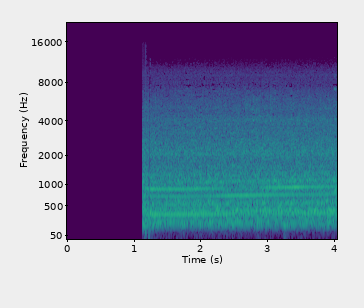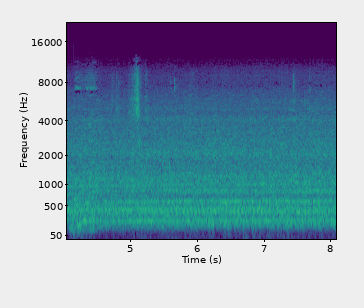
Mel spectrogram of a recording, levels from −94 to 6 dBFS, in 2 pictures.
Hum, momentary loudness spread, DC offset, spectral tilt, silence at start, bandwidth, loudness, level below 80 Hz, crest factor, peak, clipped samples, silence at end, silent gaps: none; 3 LU; under 0.1%; -3 dB/octave; 1.1 s; 12.5 kHz; -31 LUFS; -76 dBFS; 22 dB; -10 dBFS; under 0.1%; 0 s; none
